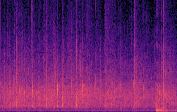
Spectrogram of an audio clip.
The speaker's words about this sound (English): Can we maybe first of all just thank God, maybe through applause? Okay. It's worth it. Perfect for that moment.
